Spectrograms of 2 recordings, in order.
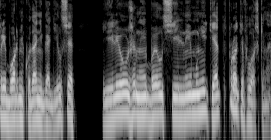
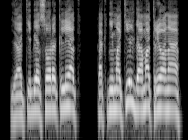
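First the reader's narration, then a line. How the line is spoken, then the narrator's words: Snapping retort. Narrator (Russian): огрызнулась жена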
